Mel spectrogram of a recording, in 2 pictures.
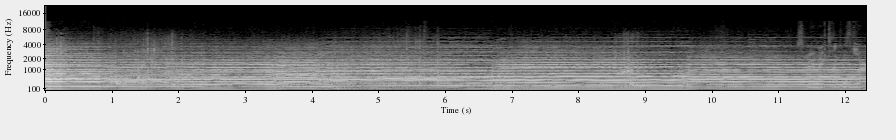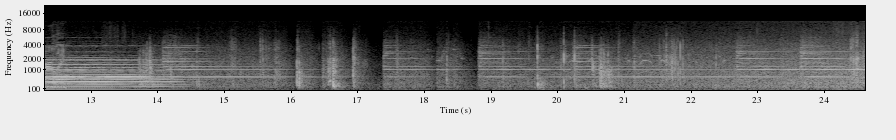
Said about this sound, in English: What do you make of that? Don't know. Sounds like a perfectly tuned bell.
